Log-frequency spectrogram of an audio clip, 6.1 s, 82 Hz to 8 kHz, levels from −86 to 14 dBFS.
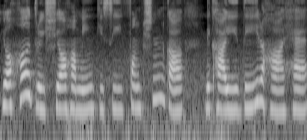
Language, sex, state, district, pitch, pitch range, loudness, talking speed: Hindi, female, Punjab, Fazilka, 230 Hz, 220-250 Hz, -16 LUFS, 95 wpm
